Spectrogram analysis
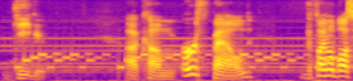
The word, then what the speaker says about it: Giygas: gue or something but the original Japanese pronunciation was gigoo come earthbound the final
